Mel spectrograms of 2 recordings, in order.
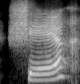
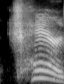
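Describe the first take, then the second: First: The first sound is soft, like sh. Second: The first sound is hard, like tch.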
